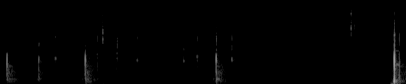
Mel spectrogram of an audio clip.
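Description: Scattered faint clicks and taps from a computer pointing device used to draw on screen, with silence between them and a sharper click near the end.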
